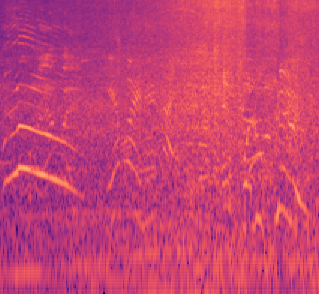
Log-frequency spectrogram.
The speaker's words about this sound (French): Ils écoutent l'autoroute, les voitures. Ils reconnaissent le bruit des moteurs. Volkswagen, Opel, BMW, Citroën.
